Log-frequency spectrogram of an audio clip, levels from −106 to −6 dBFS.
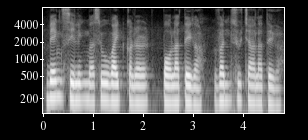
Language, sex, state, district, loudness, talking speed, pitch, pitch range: Wancho, female, Arunachal Pradesh, Longding, -18 LUFS, 150 wpm, 175 Hz, 170-185 Hz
